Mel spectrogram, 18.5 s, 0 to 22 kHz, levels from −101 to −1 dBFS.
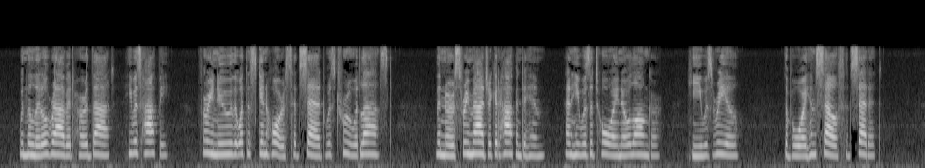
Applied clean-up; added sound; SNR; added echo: none; none; none; none.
